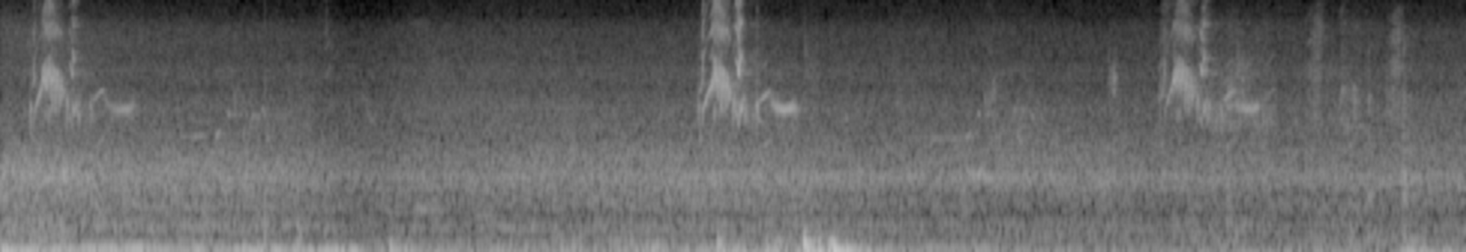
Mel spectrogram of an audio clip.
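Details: Brown-eared bulbul (Hypsipetes amaurotis) seen from a window, recorded with a parabolic microphone: three loud, shrill descending calls spaced about four to five seconds apart over steady low background rumble.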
